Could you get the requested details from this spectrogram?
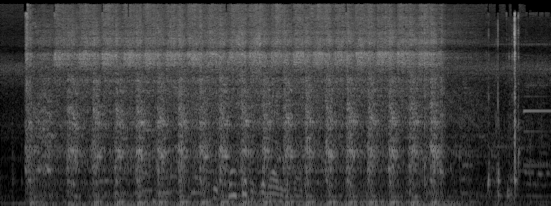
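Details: Car: steady even starter cranking about two to three turns per second for four seconds, no catch; cranks but won't start, immobiliser suspected.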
